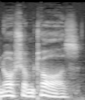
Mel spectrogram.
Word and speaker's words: Knotacentinum Towers: and around Knotacentinum Towers, pronounced as if written Nosham Taws, the seat of Lord Knottacent, pronounced as if written Nosh.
